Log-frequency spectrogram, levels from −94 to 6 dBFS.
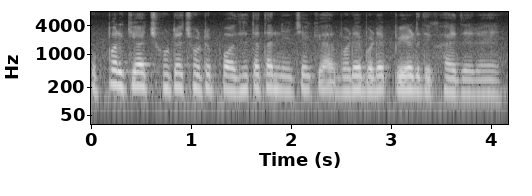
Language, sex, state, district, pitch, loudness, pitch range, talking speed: Hindi, male, Maharashtra, Chandrapur, 175 Hz, -17 LUFS, 155-185 Hz, 215 wpm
